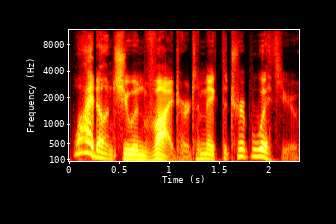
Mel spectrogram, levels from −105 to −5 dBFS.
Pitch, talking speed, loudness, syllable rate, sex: 125 Hz, 285 wpm, -22 LUFS, 5.9 syllables/s, male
